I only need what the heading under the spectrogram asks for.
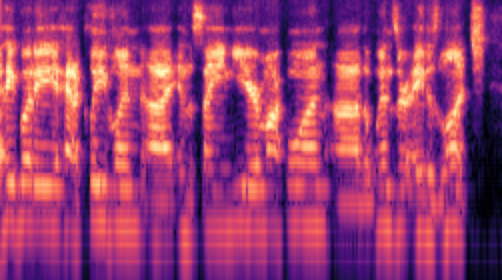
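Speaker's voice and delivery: normal talking voice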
